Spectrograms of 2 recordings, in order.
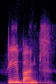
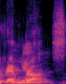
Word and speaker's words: Rembrandts: Rebunt.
